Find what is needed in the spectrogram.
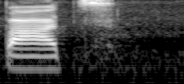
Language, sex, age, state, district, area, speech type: Marathi, female, 30-45, Maharashtra, Yavatmal, urban, read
